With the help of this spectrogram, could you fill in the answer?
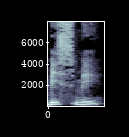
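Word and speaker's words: بِسْمِ: sözünde Bismillah olarak kesirler kesir hareketini Düzgün telaffuz etmeleri bu Bismil fırında miktar bir şekilde kesra yani iyi sesi açın vardın bir şekilde telaffuz olmalıdır Bismi bezleri bunu 5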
